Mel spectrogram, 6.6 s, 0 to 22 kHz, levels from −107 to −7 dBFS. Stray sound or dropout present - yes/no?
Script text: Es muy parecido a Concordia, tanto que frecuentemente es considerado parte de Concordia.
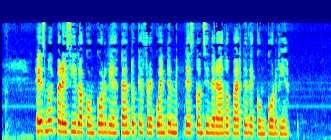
yes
